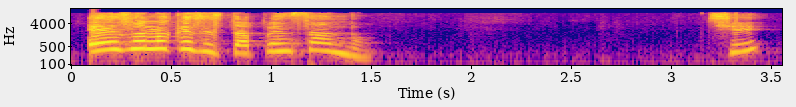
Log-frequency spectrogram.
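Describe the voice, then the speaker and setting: A woman preaching a sermon, talking in an animated way with rhetorical questions and emphatic repeats. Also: very high-pitched, measured pace.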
